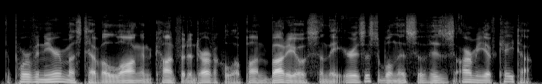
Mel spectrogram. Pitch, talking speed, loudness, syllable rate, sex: 90 Hz, 210 wpm, -20 LUFS, 6.5 syllables/s, male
